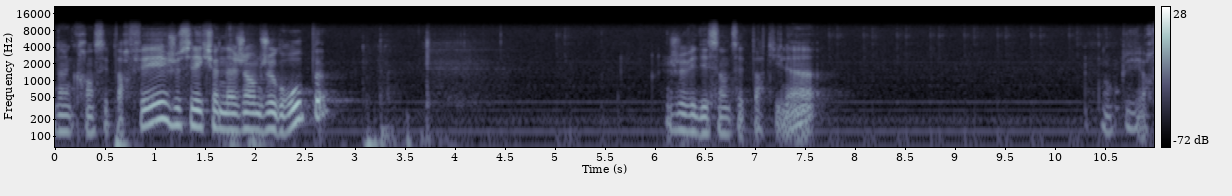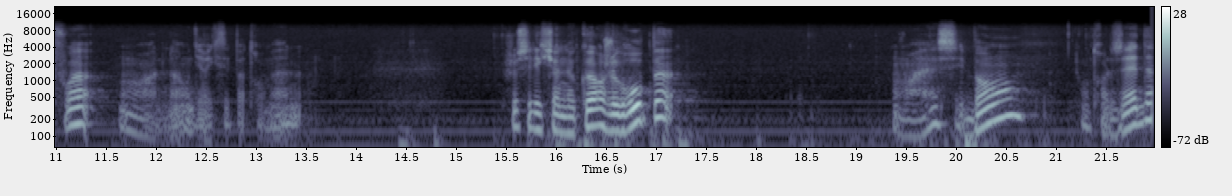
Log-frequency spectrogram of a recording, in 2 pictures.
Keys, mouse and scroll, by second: 1.3 shift+click, 3.3 ctrl+g, 5.1 click, 7.5 click, 12.7 click, 15.5 shift+click, 17.2 ctrl+g, 18.7-20.4 drag, 20.3 ctrl+z, 21.5 click.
